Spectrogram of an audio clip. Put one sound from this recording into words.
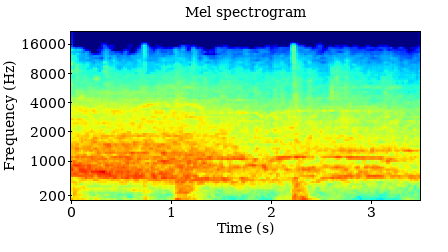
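Heavy thuds sound as a wrestler strikes an opponent on the ring mat.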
